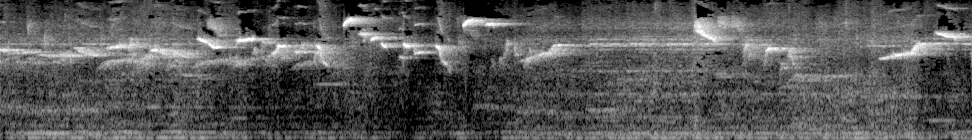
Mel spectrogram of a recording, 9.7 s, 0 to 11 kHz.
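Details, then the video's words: Female oriental magpie-robin singing to stir males: a varied string of whistled notes, short sharp upslurs and longer sliding whistles, some high squeaky accents, over a constant low background rumble. "Than mái hót kích trống P3 Oriental Magpie Robin Female"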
